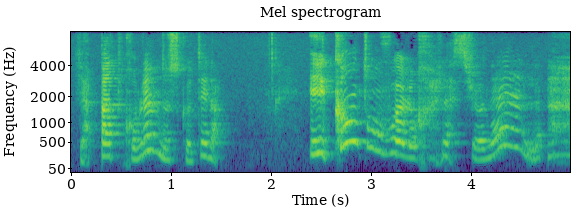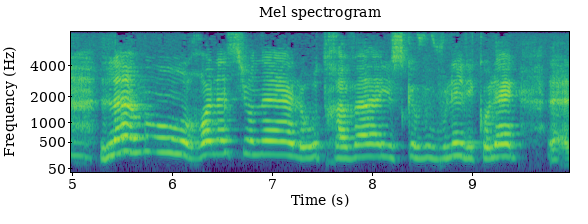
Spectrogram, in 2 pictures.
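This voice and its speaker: A woman giving a monthly tarot reading, emphatic and chatty, often adding "hein" as she explains each card. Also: medium pitch. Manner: animated, emphatic, with many "hein" asides. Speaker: tarot reader.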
